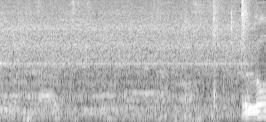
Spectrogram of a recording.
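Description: Indistinct voices of people talking, with a steady hiss of background noise.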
